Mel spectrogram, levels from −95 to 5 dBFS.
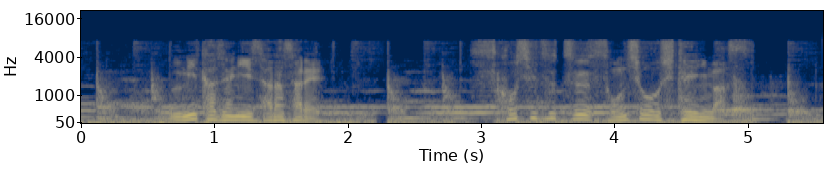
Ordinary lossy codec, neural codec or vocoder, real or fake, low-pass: none; codec, 16 kHz, 4 kbps, FreqCodec, larger model; fake; 7.2 kHz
